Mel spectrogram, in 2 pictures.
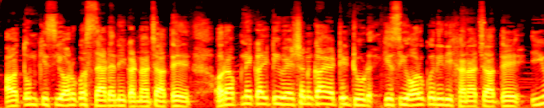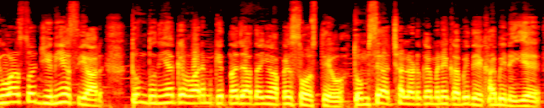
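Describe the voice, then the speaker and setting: A man's voice: a little high, dark tone, dry recording. A man narrating an anime recap in a chatty, slangy way. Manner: chatty, slangy, laughs at the story. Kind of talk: casual storytelling recap. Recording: dull lo-fi recording.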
